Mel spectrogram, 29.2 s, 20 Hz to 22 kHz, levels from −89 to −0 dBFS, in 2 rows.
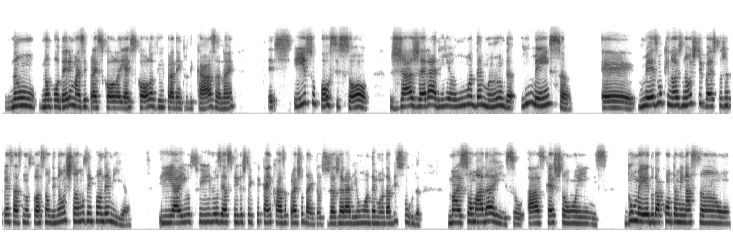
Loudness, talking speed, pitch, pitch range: -17 LUFS, 150 wpm, 220 Hz, 195-245 Hz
